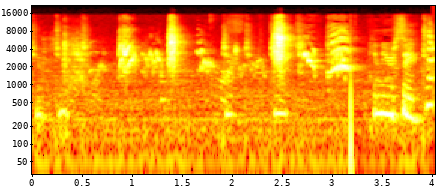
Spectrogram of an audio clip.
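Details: A pet Quaker parrot calling indoors in a small room: a string of short, harsh, broadband squawks and chatter notes, uneven in spacing, with one sharp click.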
